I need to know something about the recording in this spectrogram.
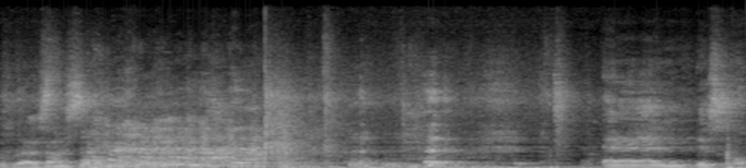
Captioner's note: audience laughter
